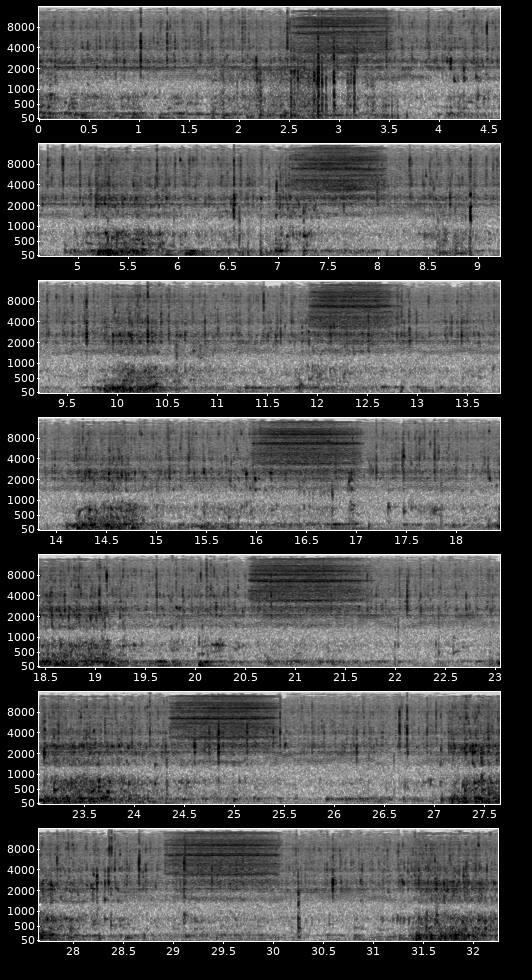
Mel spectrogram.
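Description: A swimmer's breathing heard underwater through the camera's housing, in a steady cycle of about one breath every four to five seconds: a loud low surge of water and bubble noise, then a short high hiss, over and over.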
